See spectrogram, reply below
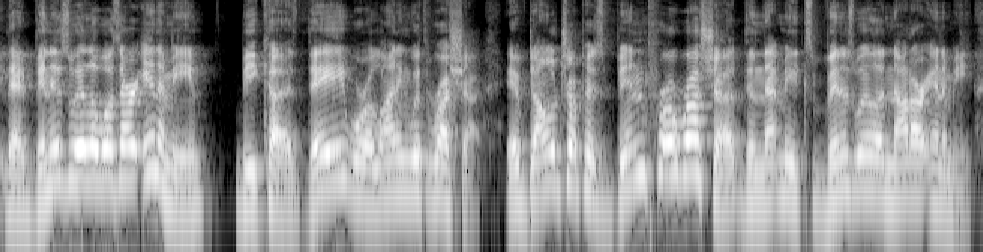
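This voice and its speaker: A man hosting a live political call-in show, pressing a caller with rapid, interrupting questions in a heated debate. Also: high-pitched, a bit bright.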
